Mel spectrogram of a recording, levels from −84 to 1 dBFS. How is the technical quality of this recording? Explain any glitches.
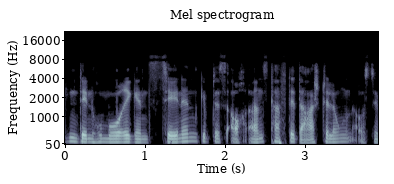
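The recording has one glitch: a sharp snap at 0.64 s, lasting only a couple of milliseconds and sitting on top of the speech. It sounds like an electrical switching spike, likely a nearby switch, motor or static discharge arcing briefly and coupling into the audio line.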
